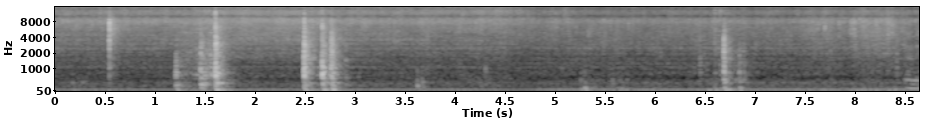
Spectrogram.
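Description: Cabbage drops into a hot pan and sizzles, with a southern-style cooking setting, bringing several sharp crackling bursts and clatters of stirring over a low steady hum and a quieter continuous fry.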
